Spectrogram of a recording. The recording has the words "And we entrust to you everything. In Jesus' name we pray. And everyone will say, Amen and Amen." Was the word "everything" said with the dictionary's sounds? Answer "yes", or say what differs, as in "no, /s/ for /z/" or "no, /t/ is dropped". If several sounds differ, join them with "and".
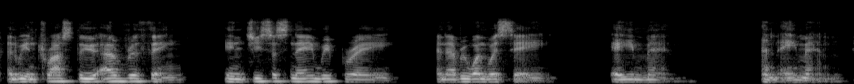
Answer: yes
